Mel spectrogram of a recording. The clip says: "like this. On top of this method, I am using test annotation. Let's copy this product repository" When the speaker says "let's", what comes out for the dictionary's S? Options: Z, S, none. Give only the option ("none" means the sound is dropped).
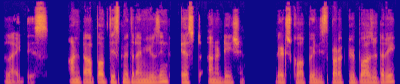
S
